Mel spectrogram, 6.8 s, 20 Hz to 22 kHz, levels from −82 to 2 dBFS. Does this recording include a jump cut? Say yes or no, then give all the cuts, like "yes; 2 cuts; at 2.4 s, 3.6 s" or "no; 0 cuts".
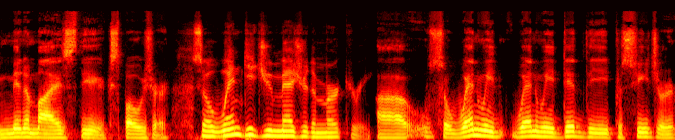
no; 0 cuts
